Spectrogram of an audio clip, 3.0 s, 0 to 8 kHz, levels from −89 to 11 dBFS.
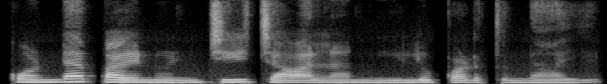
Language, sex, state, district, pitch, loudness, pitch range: Telugu, female, Telangana, Hyderabad, 185 Hz, -16 LUFS, 175-205 Hz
